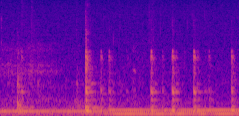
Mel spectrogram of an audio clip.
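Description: Background music with held low notes that shift pitch about a second in. Over it come a few light, scattered clicks from the plastic segments of an action figure's bendable tail being handled and posed.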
